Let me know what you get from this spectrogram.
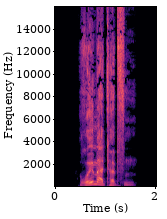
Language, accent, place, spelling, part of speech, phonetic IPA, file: German, Germany, Berlin, Römertöpfen, noun, [ˈʁøːmɐˌtœp͡fn̩], De-Römertöpfen.ogg
- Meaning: dative plural of Römertopf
